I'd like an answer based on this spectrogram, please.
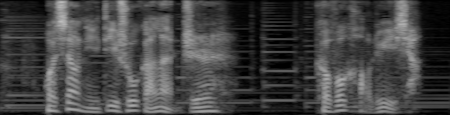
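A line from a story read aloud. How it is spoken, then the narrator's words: Marveling, sighing question. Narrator (Chinese): 我感叹不已，继续问道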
